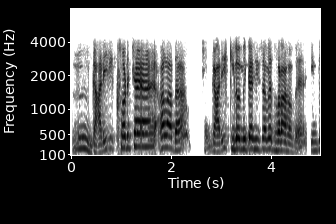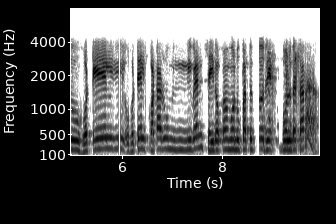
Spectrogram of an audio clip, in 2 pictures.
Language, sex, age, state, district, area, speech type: Bengali, male, 60+, West Bengal, Nadia, rural, conversation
